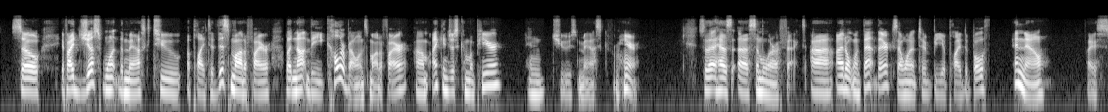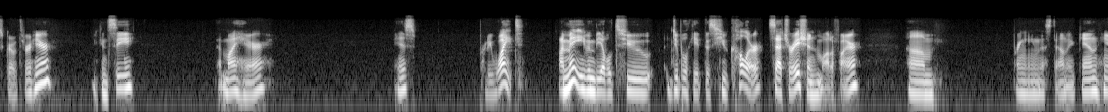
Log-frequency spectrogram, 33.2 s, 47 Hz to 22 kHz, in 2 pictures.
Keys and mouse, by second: 0.5 click, 6.3 click, 8.4 click, 12.5 click, 15.9 click, 19.6 middle click, 21.4 click, 28.0 click, 30.4 click, 32.1 click.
